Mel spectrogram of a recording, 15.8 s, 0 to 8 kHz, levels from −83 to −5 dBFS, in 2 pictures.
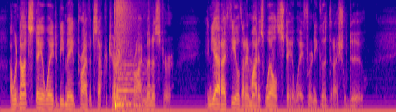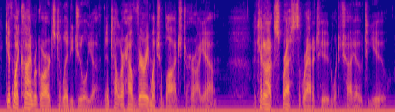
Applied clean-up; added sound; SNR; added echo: none; Snare drum; -4 dB; none.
